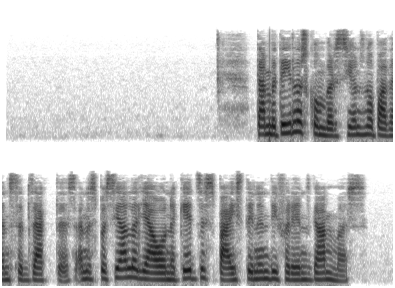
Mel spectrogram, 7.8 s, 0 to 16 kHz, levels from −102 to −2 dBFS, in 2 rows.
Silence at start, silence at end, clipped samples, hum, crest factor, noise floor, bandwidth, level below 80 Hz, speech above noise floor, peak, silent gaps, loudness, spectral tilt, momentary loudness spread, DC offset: 2.3 s; 0.3 s; under 0.1%; none; 20 dB; -72 dBFS; 7.8 kHz; -60 dBFS; 54 dB; -2 dBFS; none; -19 LUFS; -4.5 dB/octave; 9 LU; under 0.1%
